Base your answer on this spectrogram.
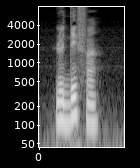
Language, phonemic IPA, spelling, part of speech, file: French, /de.fœ̃/, défunt, adjective / noun, Fr-défunt.ogg
- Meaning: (adjective) 1. (of a person) late, deceased 2. (of a place, era etc.) which is dead and gone, bygone 3. defunct; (noun) deceased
